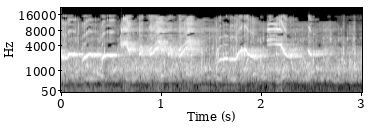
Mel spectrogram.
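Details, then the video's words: Orange-headed thrush song used to encourage a kept bird to sing; a loud, fluid stream of whistled, warbling notes with repeated up-and-down slurs and mimicked-sounding twitters. "ANIS MERAH tapi gak mau Bunyi Ngeplong coba TERAPI SUARA ampuh ini"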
